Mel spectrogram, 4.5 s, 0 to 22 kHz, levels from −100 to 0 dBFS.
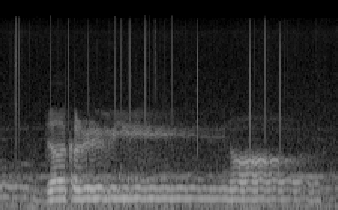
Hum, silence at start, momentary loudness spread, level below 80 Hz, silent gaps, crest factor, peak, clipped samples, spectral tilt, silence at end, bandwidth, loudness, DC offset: none; 0 s; 11 LU; -56 dBFS; none; 20 dB; -20 dBFS; under 0.1%; -7 dB/octave; 0 s; 16.5 kHz; -40 LUFS; under 0.1%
